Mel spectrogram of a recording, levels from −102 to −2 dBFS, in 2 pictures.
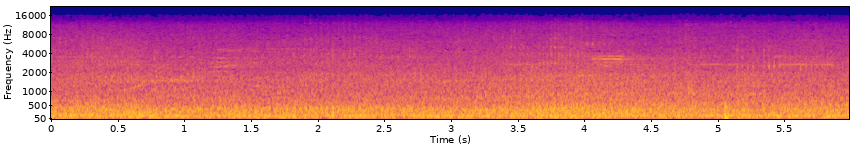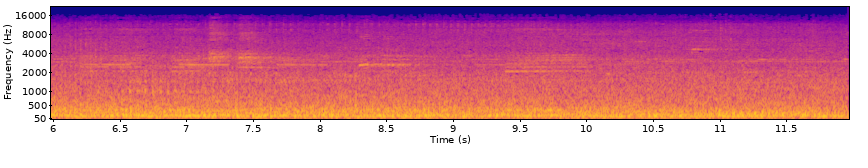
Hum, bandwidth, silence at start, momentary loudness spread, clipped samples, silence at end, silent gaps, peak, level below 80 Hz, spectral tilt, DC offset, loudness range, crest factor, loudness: none; 13.5 kHz; 0 s; 2 LU; under 0.1%; 0 s; none; 0 dBFS; -32 dBFS; -7 dB/octave; under 0.1%; 1 LU; 18 dB; -19 LUFS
